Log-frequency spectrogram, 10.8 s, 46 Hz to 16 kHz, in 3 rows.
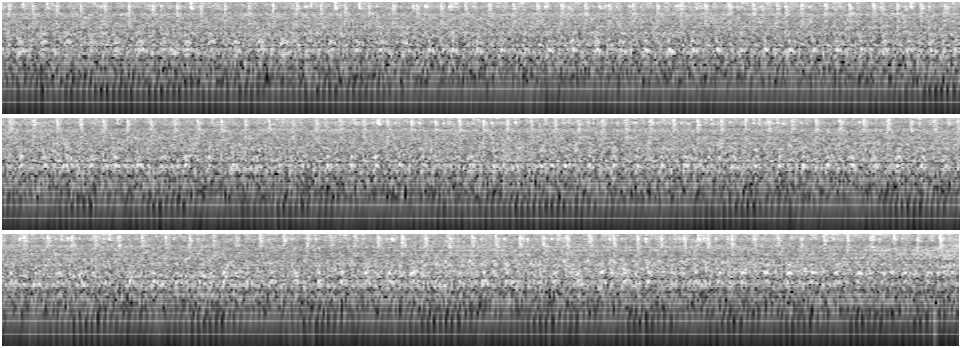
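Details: Toyota Camry 2AZ 2.4L petrol, 220,657 km, smoking from under the valve cover: loud, harsh idle with a steady hum and an uneven knock about three to four a second; knock source suspected, not confirmed.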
